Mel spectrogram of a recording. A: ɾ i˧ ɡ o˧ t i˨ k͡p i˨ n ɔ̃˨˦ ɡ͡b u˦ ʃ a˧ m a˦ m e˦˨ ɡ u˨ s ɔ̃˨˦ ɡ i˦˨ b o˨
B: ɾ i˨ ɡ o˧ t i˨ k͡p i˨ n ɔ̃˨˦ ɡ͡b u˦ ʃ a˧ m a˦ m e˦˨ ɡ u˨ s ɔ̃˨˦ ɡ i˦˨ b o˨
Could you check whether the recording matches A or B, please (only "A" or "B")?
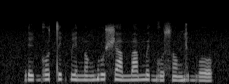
B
